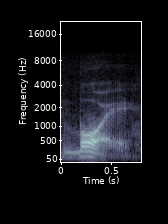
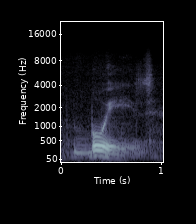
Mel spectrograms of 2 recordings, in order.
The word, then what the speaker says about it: buoy: No Navy man would ever say life boy. Pronunciation's optional, but you call them buoys in the Navy.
